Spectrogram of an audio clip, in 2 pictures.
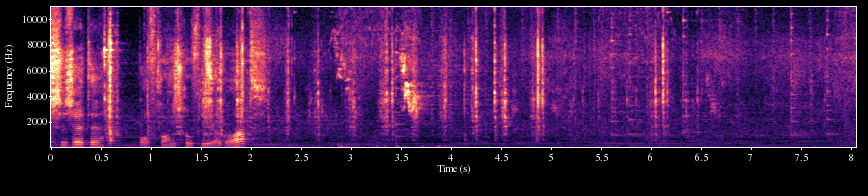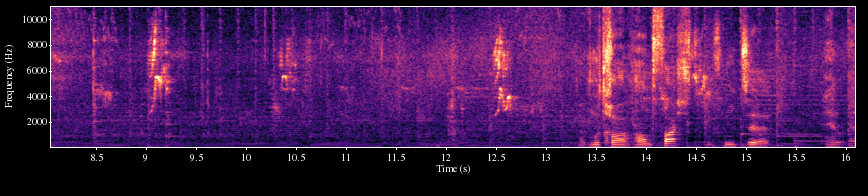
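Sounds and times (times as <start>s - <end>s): soft background music: 0.0s - 16.0s
screwdriver clicks and scrapes: 0.5s - 5.1s.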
